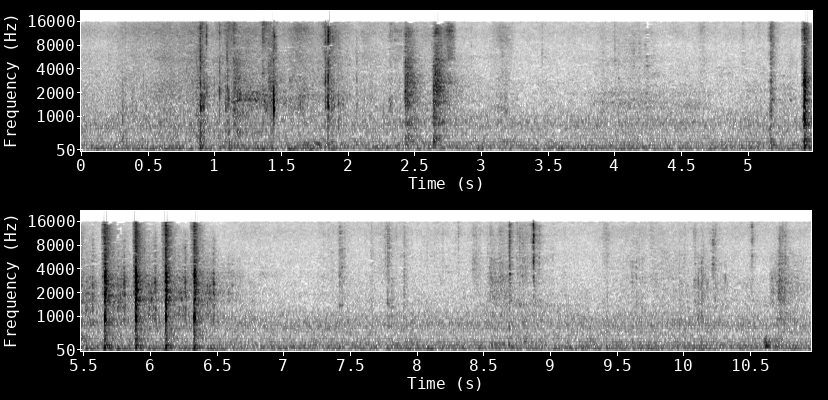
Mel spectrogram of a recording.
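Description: Sharp knocks or taps: a few scattered ones in the first three seconds, then a quick run of about six in one second near the middle, over steady outdoor background noise.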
